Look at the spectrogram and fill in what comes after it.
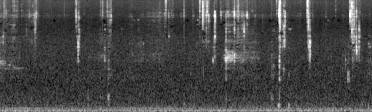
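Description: Close, quiet chewing and wet mouth smacks as a person gnaws cold oven-baked fried chicken off the bone, with scattered short clicks. A faint low hum runs underneath.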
